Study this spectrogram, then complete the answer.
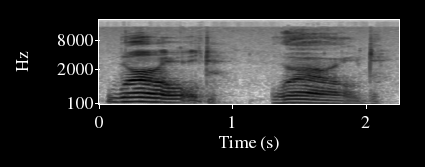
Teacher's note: the word world is a wr and then just think of tripling the L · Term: dark L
